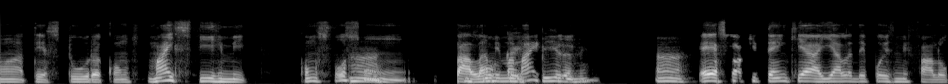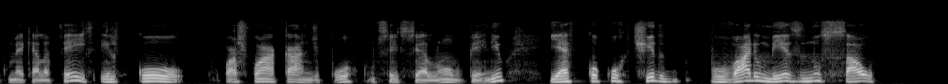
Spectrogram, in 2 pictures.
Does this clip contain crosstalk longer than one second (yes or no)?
yes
